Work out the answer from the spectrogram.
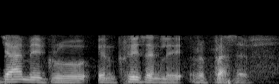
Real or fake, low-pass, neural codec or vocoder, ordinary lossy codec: real; 7.2 kHz; none; AAC, 16 kbps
